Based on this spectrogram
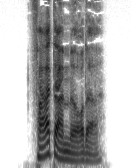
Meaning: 1. patricide (murderer of their own father) 2. stiff wing collar
- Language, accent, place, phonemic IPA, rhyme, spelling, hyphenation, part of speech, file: German, Germany, Berlin, /ˈfaːtɐˌmœʁdɐ/, -œʁdɐ, Vatermörder, Va‧ter‧mör‧der, noun, De-Vatermörder.ogg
